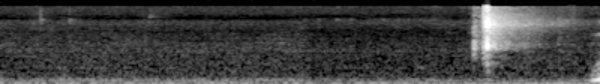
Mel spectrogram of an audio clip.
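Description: A single sharp snip of hand pruning shears cutting through a thin olive tree stem, about one and a half seconds in.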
